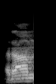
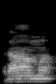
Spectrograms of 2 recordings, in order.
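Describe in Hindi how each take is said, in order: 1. यह रोज़मर्रा की हिंदी के तरीके से बोला गया है। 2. यह शास्त्रीय संस्कृत के तरीके से बोला गया है। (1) "राम नहीं" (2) "ऐसा आना चाहिए"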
